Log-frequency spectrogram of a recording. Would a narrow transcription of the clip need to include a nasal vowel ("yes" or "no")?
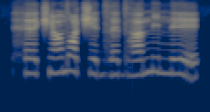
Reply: yes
